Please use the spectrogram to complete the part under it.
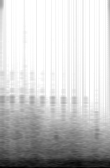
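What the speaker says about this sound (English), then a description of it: "Particle cannons first, and then the Vanguard autocannons will join in later" Ship particle cannons and Vanguard autocannons fire in a Starfield space battle, a dense, continuous rumbling barrage of heavy booms and blasts with no pause.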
